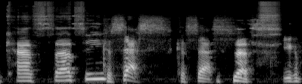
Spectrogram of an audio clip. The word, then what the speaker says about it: Cassese: Cassese. Yes. You can pronounce it any way you like, though, because I don't like to be particular about it.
